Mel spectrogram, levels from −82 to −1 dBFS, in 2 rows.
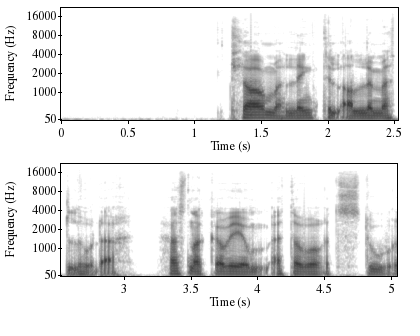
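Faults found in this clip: Block of digital silence at 4.35 s in speech. A 2 ms run of samples drops to silence and back with no fade, so the hard edges give a short tick or dip rather than an audible hole. Probable component is the playback or processing path. This fits an output buffer that wasn't filled in time, or samples zeroed after a calculation returned invalid values.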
